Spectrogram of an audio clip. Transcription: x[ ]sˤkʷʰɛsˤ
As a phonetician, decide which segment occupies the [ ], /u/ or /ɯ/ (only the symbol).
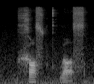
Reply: ɯ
